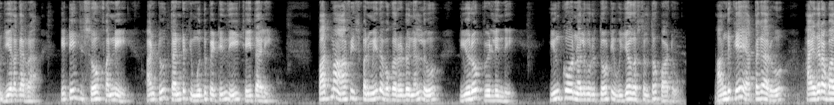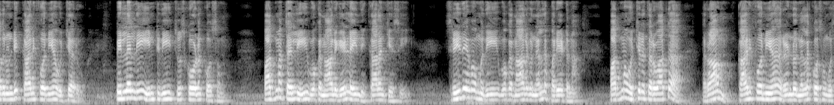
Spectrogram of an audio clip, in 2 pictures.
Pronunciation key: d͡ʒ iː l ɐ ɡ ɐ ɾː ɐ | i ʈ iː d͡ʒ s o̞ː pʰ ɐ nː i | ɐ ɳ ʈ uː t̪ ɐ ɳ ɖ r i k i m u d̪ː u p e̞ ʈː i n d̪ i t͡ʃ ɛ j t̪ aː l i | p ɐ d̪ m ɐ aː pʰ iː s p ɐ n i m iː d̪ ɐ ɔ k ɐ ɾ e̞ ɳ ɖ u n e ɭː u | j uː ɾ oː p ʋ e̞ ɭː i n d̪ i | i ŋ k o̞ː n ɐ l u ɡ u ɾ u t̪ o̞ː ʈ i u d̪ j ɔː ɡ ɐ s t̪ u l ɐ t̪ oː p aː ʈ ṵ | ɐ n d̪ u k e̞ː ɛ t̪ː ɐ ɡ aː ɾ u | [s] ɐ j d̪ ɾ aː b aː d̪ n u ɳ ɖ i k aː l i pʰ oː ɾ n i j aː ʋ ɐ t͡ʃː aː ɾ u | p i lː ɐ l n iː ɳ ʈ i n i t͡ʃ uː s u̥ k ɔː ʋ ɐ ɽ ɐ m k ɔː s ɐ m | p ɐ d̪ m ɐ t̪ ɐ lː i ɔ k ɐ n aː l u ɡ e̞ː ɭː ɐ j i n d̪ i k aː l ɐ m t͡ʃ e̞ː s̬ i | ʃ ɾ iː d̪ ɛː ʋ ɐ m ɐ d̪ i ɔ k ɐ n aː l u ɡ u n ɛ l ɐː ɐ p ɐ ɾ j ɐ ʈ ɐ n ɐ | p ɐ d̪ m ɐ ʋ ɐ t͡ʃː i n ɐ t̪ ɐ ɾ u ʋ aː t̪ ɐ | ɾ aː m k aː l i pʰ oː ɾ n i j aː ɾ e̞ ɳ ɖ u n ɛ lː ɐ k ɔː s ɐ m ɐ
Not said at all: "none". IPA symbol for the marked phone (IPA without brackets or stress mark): h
